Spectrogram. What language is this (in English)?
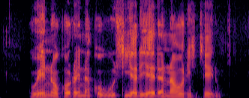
Kikuyu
